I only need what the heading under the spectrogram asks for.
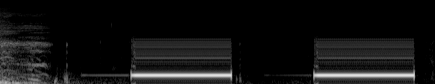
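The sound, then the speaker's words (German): Telephone ringing tone on an outgoing call: two long, steady, evenly pitched tones of about a second each, separated by a short pause and heard alone, after a brief burst of noisy rustling at the start. “Aber heute geht's nicht anders. Wir müssen anrufen.”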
